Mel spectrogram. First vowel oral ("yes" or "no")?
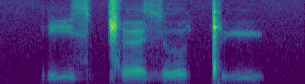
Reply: yes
